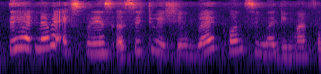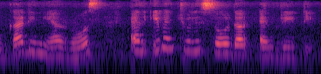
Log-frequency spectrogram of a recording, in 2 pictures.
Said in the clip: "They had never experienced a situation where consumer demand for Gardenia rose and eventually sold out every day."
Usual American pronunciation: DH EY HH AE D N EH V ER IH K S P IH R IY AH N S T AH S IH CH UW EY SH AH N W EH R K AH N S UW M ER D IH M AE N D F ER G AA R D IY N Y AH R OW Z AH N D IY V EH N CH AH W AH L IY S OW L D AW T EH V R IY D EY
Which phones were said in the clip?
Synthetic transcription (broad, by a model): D EY HH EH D N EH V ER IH K S P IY R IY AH N S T AH S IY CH UW EY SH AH N W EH K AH N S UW M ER D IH M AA N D F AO G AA D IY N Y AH R OW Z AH N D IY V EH N CH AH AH L IY S OW L D AW T EH V R IY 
